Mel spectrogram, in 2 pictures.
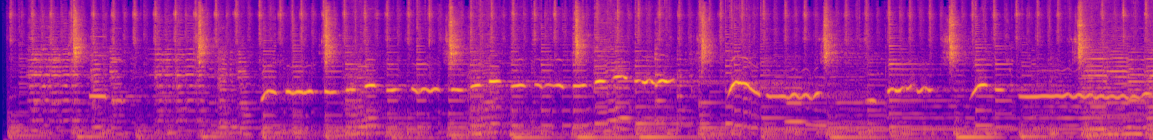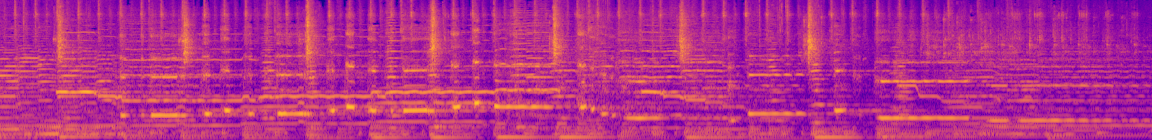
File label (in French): course joyeuse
